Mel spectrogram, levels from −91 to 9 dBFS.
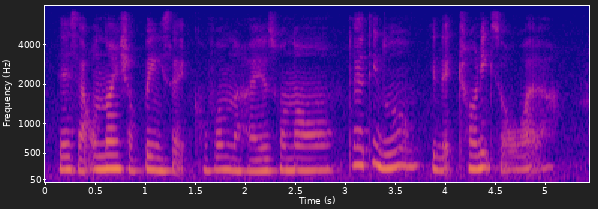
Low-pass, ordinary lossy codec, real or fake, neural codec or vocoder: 7.2 kHz; none; real; none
